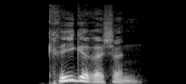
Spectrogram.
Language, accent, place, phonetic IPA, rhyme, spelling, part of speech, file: German, Germany, Berlin, [ˈkʁiːɡəʁɪʃn̩], -iːɡəʁɪʃn̩, kriegerischen, adjective, De-kriegerischen.ogg
- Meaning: inflection of kriegerisch: 1. strong genitive masculine/neuter singular 2. weak/mixed genitive/dative all-gender singular 3. strong/weak/mixed accusative masculine singular 4. strong dative plural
